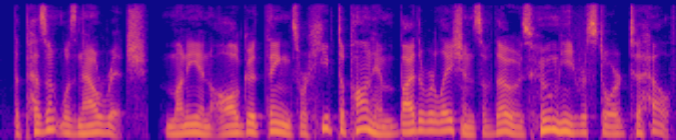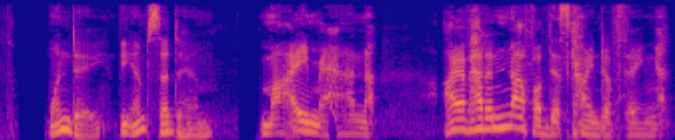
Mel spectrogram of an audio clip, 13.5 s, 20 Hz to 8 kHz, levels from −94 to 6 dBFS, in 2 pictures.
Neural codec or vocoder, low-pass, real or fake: none; 7.2 kHz; real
